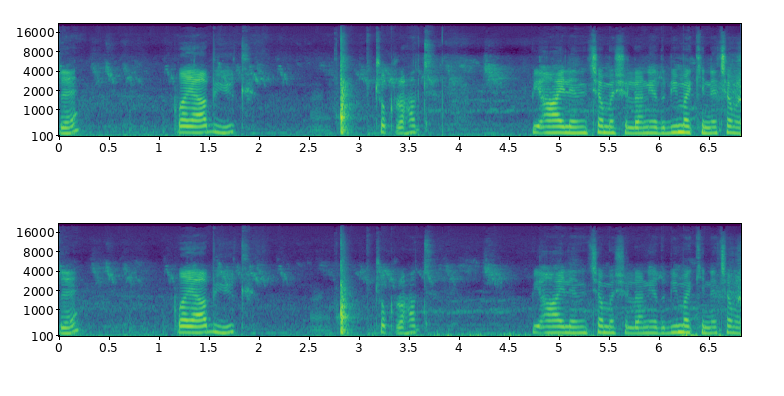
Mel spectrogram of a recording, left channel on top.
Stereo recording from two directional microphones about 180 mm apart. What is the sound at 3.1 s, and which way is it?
Speech, centre (ahead or behind).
